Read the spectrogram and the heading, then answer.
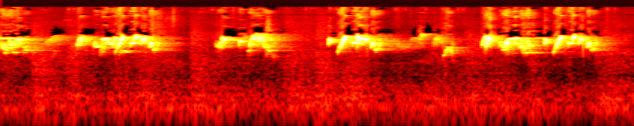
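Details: Red-whiskered bulbul singing four distinct bursts of rich, bubbly warbling, separated by short silent pauses.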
